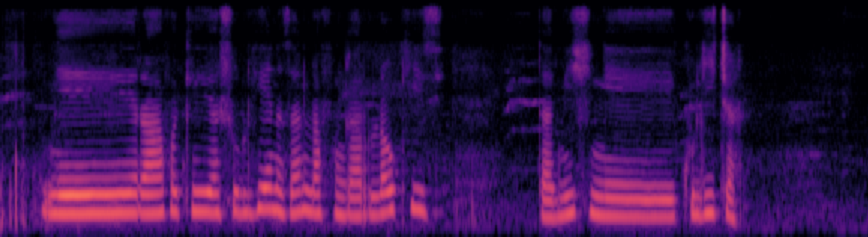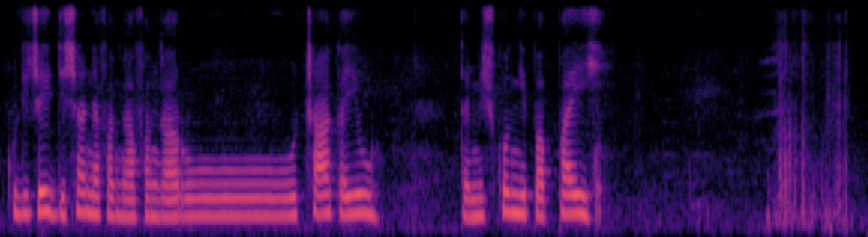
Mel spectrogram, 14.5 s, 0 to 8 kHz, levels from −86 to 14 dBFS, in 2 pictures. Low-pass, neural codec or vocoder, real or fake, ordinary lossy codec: 7.2 kHz; none; real; none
